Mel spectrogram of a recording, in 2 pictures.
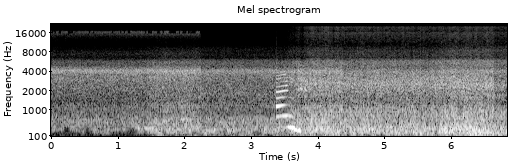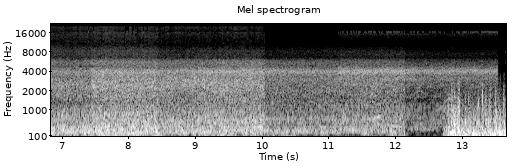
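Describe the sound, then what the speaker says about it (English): Jung Falls, also called Nuranang Falls, roars as a broad, loud and continuous rush of falling, spraying water with wind buffeting the microphone, while a voice speaks briefly. "see the water spraying out"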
